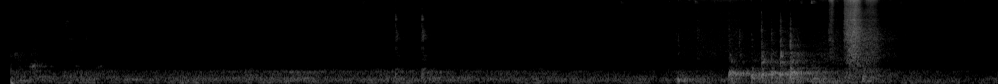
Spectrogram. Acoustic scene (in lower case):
elevator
